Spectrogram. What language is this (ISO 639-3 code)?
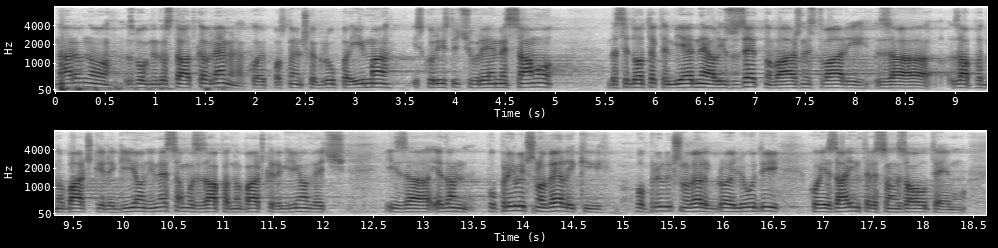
srp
